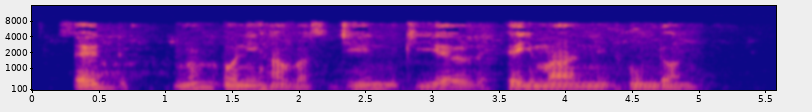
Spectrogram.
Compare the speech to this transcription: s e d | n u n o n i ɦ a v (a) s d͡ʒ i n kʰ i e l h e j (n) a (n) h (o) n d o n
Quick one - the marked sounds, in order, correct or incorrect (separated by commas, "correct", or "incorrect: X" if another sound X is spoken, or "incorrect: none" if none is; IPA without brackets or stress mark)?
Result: correct, incorrect: m, correct, incorrect: u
